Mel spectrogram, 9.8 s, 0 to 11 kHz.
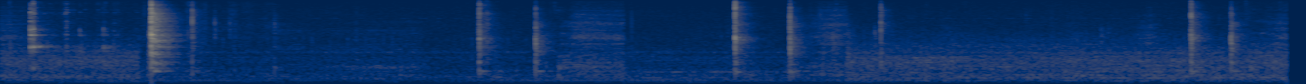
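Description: Scattered sharp metallic clicks and clinks, about ten spread over several seconds, as a steel engine-mount bracket and its bolts are handled and fitted against a BMW M10 engine block.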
